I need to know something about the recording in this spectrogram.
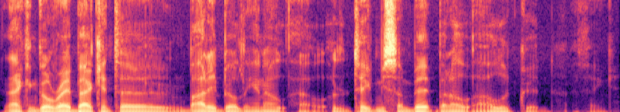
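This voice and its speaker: A teenage man co-hosting a podcast in casual chat, halting and repeating words as he thinks. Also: low voice, completely flat delivery, creaky, mellow, no room sound, studio quality. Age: teens. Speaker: podcast co-host.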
